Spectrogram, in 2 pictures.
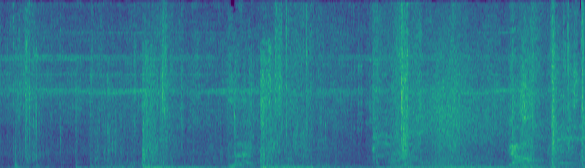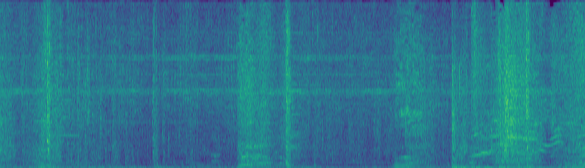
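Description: Heavy rocks crash and rumble loudly.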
